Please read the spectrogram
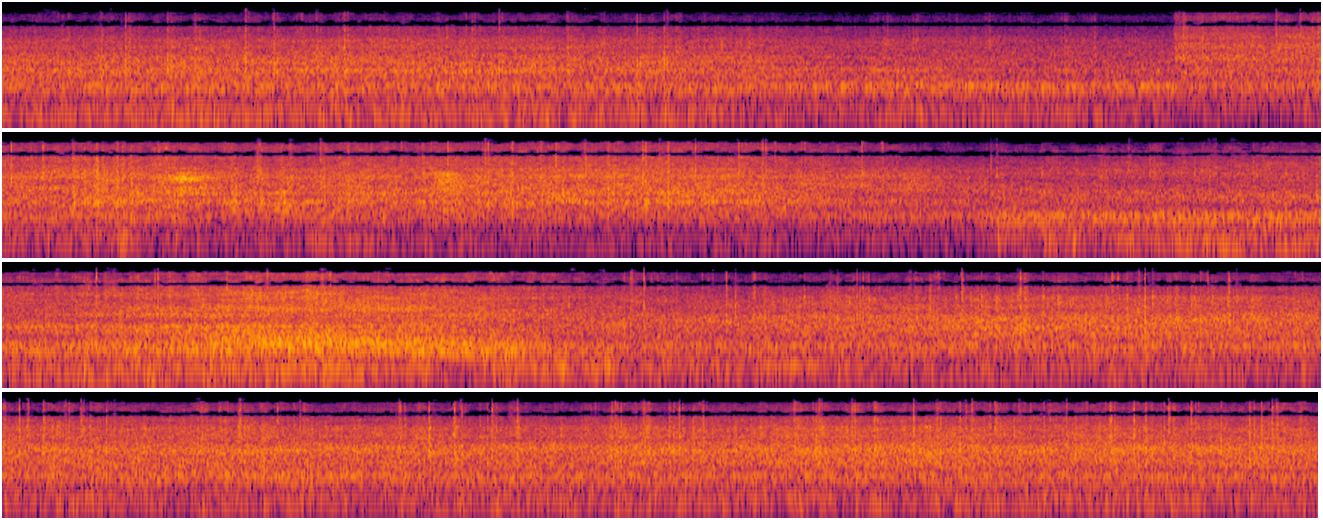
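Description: Lionel model train running on its track: steady rolling wheel noise and motor hum, loudest about halfway through as the diesel locomotive passes close by.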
